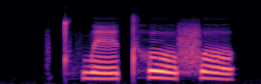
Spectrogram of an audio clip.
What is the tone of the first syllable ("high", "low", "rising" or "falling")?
rising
